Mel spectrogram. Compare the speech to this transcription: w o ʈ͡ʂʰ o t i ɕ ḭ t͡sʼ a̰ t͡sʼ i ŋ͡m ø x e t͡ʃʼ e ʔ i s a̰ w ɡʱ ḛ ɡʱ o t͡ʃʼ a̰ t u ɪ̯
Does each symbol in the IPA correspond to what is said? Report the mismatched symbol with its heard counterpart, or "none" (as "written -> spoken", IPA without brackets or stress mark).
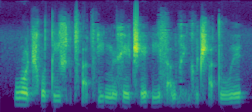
none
